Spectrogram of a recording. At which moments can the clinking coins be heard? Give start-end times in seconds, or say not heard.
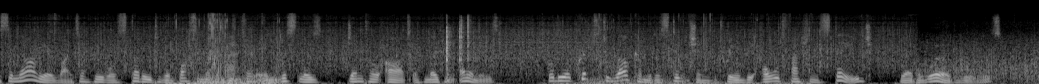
4.5-6.1.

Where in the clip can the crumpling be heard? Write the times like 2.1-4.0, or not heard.
1.6-2.9, 5.7-8.2.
